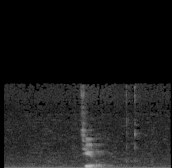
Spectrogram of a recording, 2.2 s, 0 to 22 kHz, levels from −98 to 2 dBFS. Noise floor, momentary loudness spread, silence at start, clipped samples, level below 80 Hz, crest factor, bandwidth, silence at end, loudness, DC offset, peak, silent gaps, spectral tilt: -53 dBFS; 23 LU; 0.05 s; under 0.1%; -54 dBFS; 24 dB; 11.5 kHz; 0 s; -35 LUFS; under 0.1%; -16 dBFS; none; -5 dB/octave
